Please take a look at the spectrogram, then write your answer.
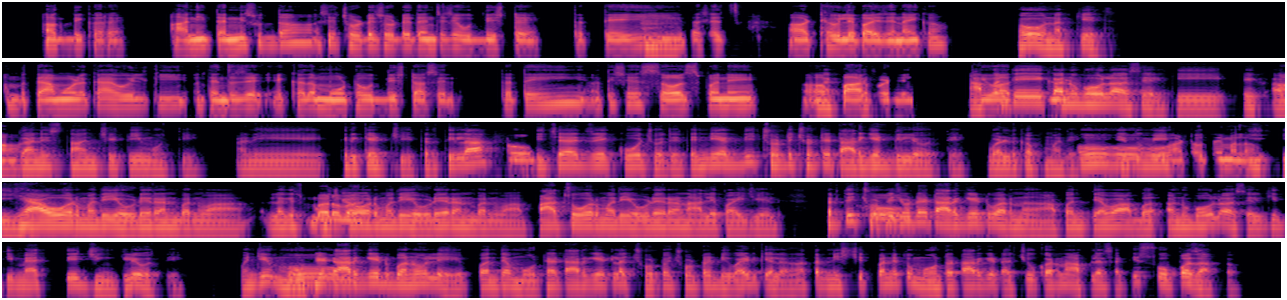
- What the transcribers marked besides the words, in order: unintelligible speech; in English: "टीम"; in English: "डिव्हाईड"
- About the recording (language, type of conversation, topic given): Marathi, podcast, स्वतःहून काहीतरी शिकायला सुरुवात कशी करावी?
